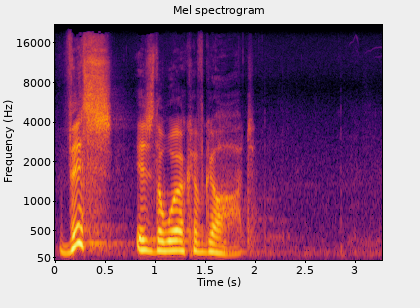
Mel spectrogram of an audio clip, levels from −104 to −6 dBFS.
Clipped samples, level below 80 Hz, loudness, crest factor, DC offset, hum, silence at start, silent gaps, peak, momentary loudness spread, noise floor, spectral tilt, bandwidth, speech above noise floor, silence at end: under 0.1%; -64 dBFS; -18 LUFS; 18 dB; under 0.1%; none; 0.05 s; none; -2 dBFS; 12 LU; -55 dBFS; -5.5 dB/octave; 19 kHz; 38 dB; 1.3 s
